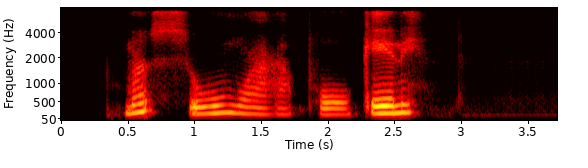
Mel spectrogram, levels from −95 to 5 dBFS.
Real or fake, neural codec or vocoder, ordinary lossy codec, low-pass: fake; codec, 16 kHz in and 24 kHz out, 0.9 kbps, LongCat-Audio-Codec, four codebook decoder; MP3, 64 kbps; 7.2 kHz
